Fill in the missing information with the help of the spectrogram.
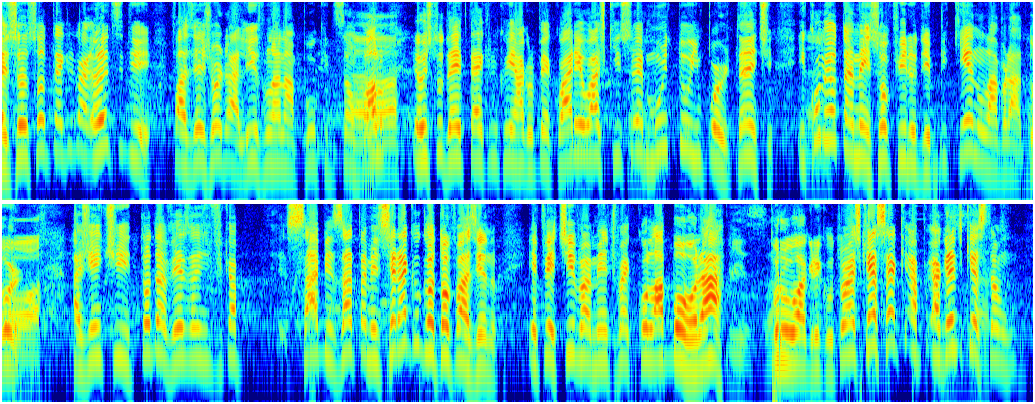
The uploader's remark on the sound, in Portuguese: Prosa na prateleira de cima gravada durante o Congresso Nacional Andav.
